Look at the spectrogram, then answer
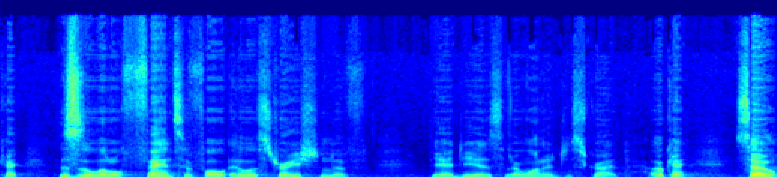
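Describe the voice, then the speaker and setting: A man speaks at a very fast pace in a fairly low voice. His pitch varies in an ordinary way, and the recording is very clean with a silent background. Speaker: neuroscience researcher. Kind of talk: conference talk.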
